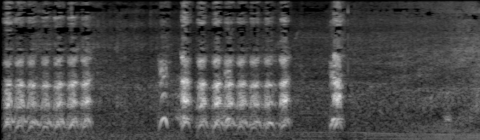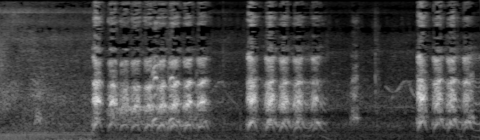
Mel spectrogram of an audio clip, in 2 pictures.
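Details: A cute dog barks in rapid high-pitched bursts of clipped yaps, three clusters split by a quieter stretch of low rumbling background noise around the middle.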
